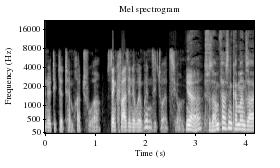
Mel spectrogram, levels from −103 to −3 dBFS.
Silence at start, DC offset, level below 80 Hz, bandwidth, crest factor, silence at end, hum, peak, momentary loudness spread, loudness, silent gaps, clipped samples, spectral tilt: 0 s; under 0.1%; -56 dBFS; 15.5 kHz; 18 dB; 0 s; none; 0 dBFS; 15 LU; -18 LUFS; none; under 0.1%; -5.5 dB/octave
